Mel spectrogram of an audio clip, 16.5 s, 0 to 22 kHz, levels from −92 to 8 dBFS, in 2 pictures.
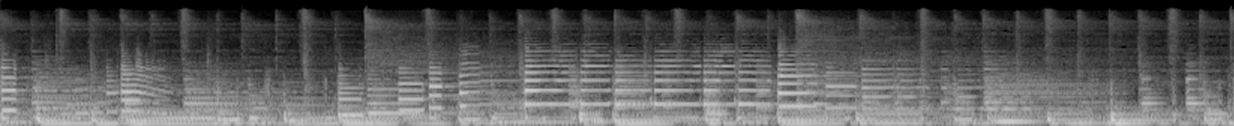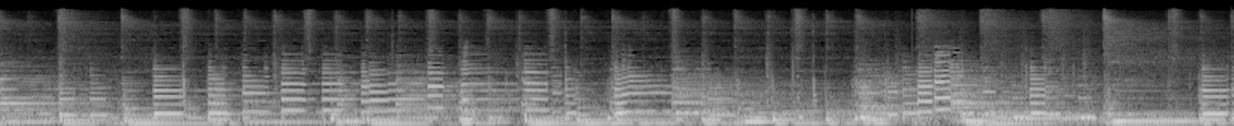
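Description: No technical faults can be heard anywhere in the audio.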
